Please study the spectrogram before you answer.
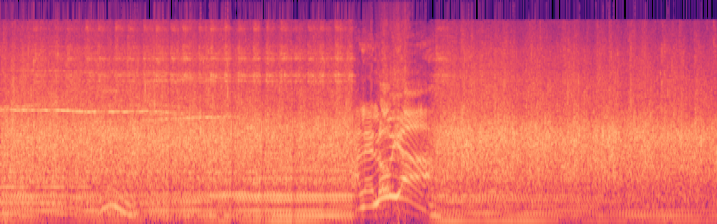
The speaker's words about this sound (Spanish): Dale fuerte aplauso de victoria Jehová.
